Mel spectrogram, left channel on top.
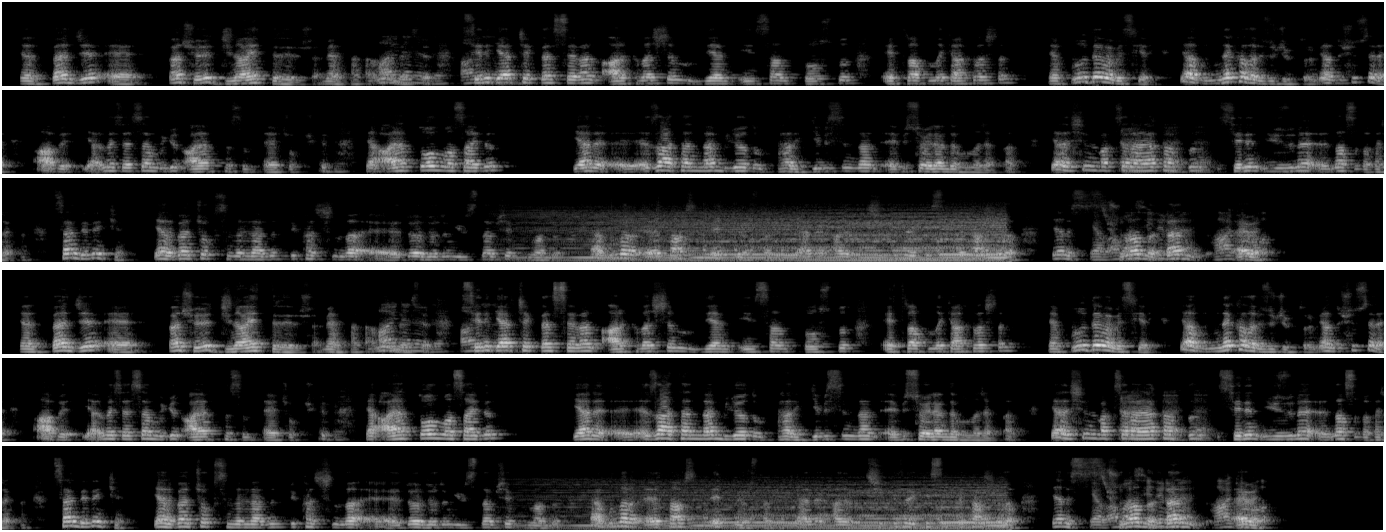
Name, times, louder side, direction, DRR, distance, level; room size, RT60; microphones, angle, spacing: voice 1, 0.2-1.4 1.7-4.1 4.7-10.1 10.5-11.5 11.8-13.8 14.1-16.6 17.2-18.8 19.5-23.9 24.3-28.8 29.2-33.2 33.5-39.6 39.9-40.2, right 1 dB, 35° right, 1 dB, 0.5 m, -26 dB
voice 2, 3.8-5.0 17.0-17.3 25.0-25.9 38.5-40.3, right 3 dB, 90° right, 5 dB, 0.8 m, -35 dB
sound 1, 32.6-37.7, left 2 dB, 25° left, 0.3 m, -32 dB
2.5 x 2.2 x 3.0 m, 0.28 s
head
